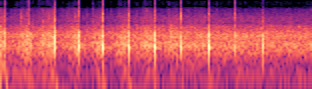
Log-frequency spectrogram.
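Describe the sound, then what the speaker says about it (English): Applause for faculty at a study abroad orientation event, a small group clapping in a quick, even rhythm of about a dozen distinct claps, fairly faint and close, with no talk over it. "just a big round of applause and shout out to our faculty."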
